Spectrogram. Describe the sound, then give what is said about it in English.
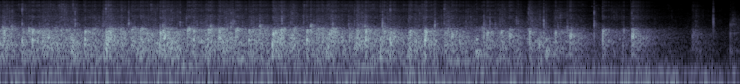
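A symposium audience applauds representatives of the Friends of the Pikes Peak Library District and the Pikes Peak Library District Foundation, with steady, dense clapping that holds for a few seconds, then thins out and fades as individual claps trail off at the end. “I know representatives of them are here, so we'll give them a round of applause as well.”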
